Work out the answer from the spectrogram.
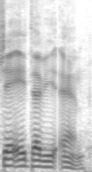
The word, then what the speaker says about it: jawn: It's pronounced Jawn.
